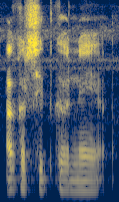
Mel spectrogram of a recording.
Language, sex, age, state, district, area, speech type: Nepali, male, 30-45, West Bengal, Kalimpong, rural, spontaneous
